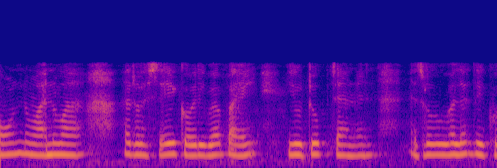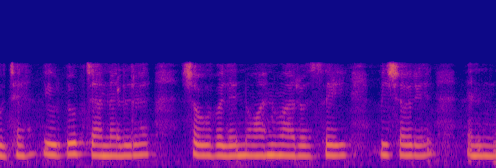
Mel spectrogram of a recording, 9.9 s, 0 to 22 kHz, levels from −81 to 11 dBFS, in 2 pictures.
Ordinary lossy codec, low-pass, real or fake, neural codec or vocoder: none; 5.4 kHz; fake; codec, 16 kHz in and 24 kHz out, 0.8 kbps, FocalCodec, streaming, 65536 codes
